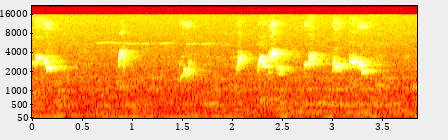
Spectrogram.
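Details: Red-whiskered bulbul decoy at a trapping site, 20 November 2015, delivering a fast string of bright, slurred whistled notes over faint low hum.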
